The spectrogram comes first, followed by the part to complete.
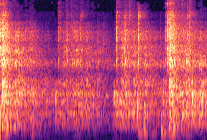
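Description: Distant gunfire in a war film's battle soundtrack: a few sharp shots in the second half, over a low background rumble.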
